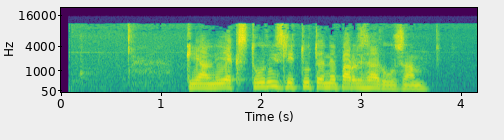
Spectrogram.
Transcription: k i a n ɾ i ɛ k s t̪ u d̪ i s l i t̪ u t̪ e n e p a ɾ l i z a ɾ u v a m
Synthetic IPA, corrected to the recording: k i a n l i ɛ k s t̪ u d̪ i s l i t̪ u t̪ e n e p a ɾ l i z a ɾ u z a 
